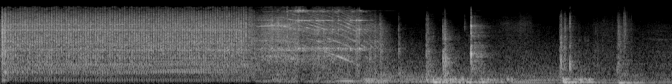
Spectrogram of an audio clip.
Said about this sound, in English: I've got a 7/8 impact on here, and we're going to remove our primary clutch bolt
